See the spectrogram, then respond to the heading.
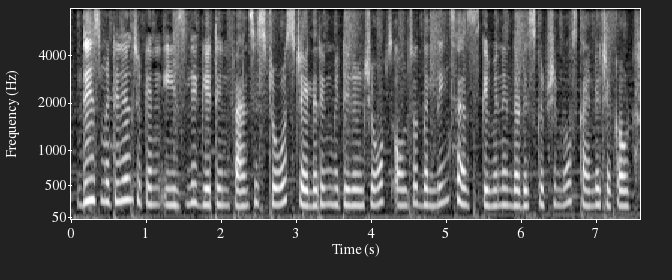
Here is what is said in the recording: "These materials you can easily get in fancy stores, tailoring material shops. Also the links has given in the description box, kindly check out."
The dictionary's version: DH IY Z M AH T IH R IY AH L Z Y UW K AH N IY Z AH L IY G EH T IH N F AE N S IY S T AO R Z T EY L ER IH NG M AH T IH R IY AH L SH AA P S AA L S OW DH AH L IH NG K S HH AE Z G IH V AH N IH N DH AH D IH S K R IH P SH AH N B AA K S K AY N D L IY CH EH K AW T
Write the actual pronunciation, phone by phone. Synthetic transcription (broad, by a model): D IY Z M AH T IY R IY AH L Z Y UW K AH N IY Z AH L IY G EH T IH N F AE N S IY S T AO R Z T EY L ER IH NG M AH T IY R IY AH L SH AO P S AA L S OW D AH L IH NG K S HH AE Z G IH V AH N IH N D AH D IH S K R IH P SH AH N B AA K S K AY N D IY CH EH K AW T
